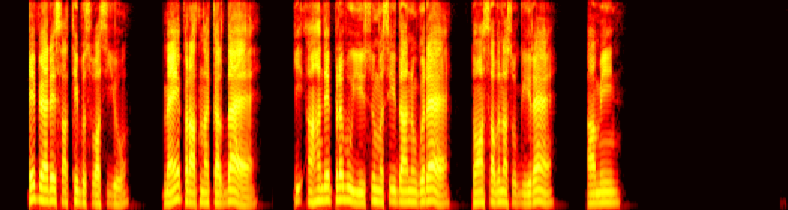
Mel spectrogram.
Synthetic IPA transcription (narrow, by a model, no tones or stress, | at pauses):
ɦeːp̬jaːɾesaːt̪ʰibɐswaːsɪjo | mɛ̃epɾaːɾt̪ʰənakɐɾd̪aɛ | kiʔɐɦãd̪epɾɐbujiːsumɐsiːd̪aɐnʊɡəɾaɛ | t̪ʊɦãsɐbnãsoːɡiɾɛ̃ːɛ̃ | aːmiːn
